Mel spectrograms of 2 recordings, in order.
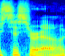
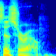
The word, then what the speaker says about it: Cicero: I was at Rosen's, which is Alpha Banking, at Cicero Avenue. – Ooh, Cicero, okay.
